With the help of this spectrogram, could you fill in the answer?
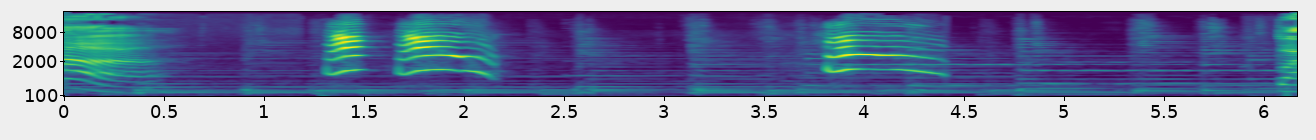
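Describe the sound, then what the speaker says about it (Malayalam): A cat meows three times, a short opening cry followed by two longer rising-falling meows, clear and close against soft background music. "പൂച്ച"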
